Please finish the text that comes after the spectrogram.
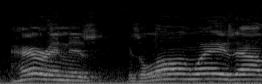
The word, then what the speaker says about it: Haran: And they go to a place that they name it after, and they name it Haran. That's the way I pronounce it. And they stay there a while. And it looks like Haran is a long ways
